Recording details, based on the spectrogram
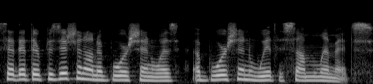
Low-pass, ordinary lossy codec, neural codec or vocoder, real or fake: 7.2 kHz; Opus, 32 kbps; none; real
